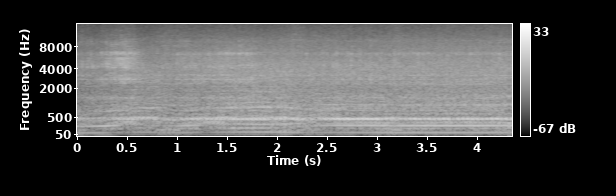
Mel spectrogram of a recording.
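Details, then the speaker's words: Datsun 120Y after ultrasonic carburetor cleaning and a clean fuel tank; picks up from steady idle into a smooth, rising rev with no stumble or pop. Normal revving, previously only idled; ignition still makes starting very difficult. "so this this has really helped but still we have a huge issue with the ignition system because it's extremely difficult to get going but now we actually can rev it almost perfect"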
